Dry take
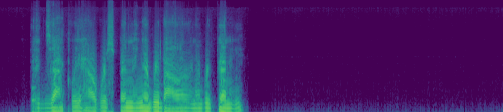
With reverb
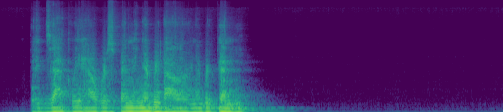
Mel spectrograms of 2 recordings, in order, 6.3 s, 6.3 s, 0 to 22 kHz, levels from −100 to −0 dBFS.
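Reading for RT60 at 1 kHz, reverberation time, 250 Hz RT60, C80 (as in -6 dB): 0.60 s, 0.70 s, 0.90 s, 15.5 dB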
